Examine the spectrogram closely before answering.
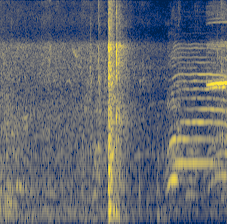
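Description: A ball is struck hard with a sharp slap.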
